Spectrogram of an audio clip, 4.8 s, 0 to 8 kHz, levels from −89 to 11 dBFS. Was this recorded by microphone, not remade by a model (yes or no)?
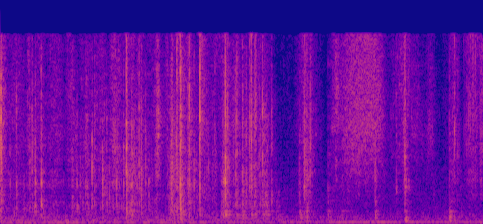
yes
